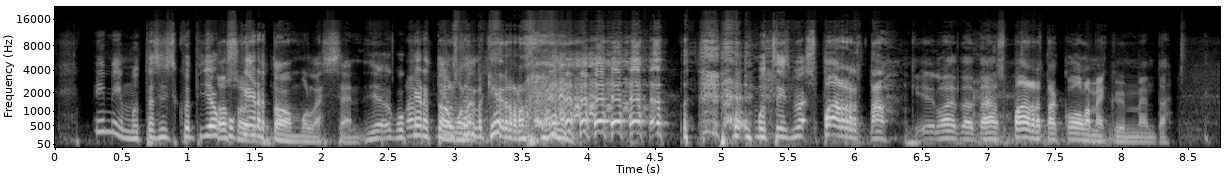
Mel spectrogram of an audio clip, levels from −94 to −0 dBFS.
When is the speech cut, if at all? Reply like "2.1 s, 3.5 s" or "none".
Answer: none

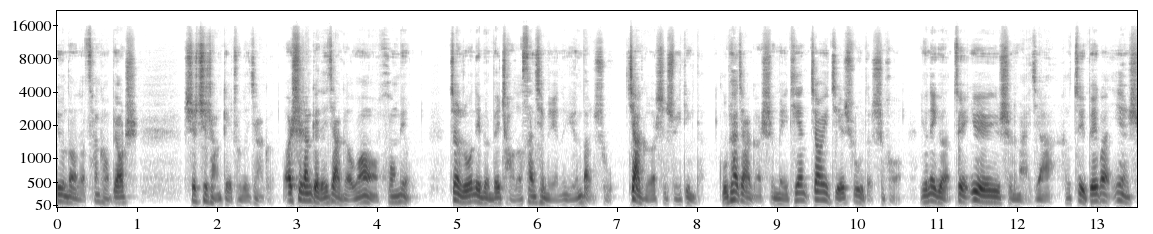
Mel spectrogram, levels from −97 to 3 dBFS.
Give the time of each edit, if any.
2.8 s, 8.1 s

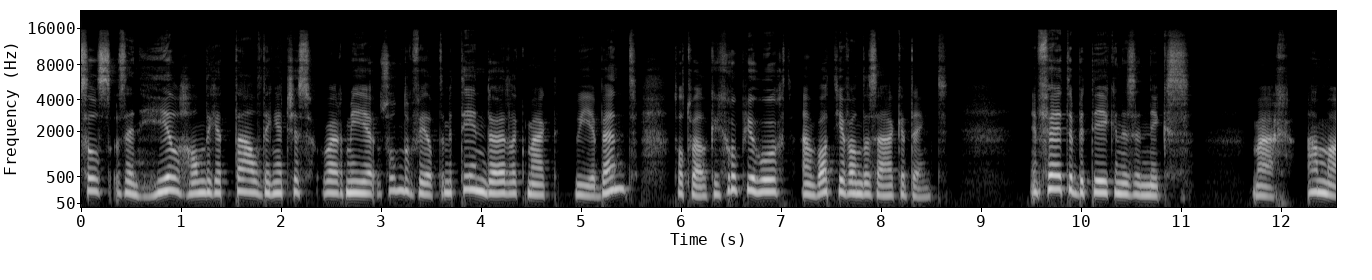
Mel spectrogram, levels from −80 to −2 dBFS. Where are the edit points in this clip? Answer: 3.6 s

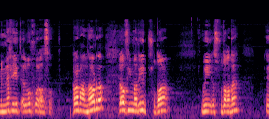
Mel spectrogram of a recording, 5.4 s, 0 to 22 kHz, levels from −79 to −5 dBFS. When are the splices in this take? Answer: 1.5 s, 2.4 s, 2.9 s

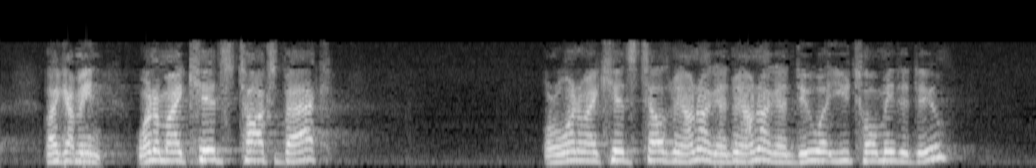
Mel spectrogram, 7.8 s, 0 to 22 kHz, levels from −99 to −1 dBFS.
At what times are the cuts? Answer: 5.5 s

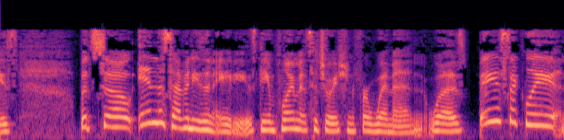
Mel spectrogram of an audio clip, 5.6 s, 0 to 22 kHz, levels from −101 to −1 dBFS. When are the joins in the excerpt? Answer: none

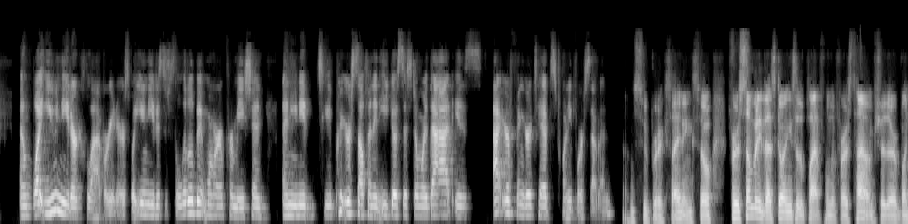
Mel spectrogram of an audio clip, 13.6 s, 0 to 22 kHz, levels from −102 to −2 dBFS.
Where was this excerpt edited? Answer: 9.3 s

